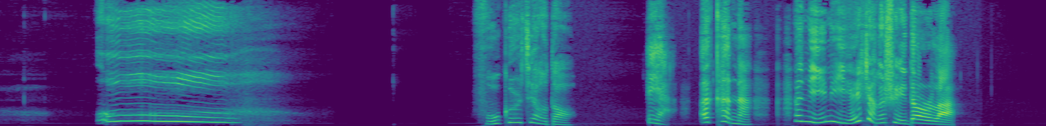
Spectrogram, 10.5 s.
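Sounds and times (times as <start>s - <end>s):
person imitating a big yawn: 1.0s - 3.0s
speech: 4.9s - 5.8s, 6.5s - 9.6s.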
